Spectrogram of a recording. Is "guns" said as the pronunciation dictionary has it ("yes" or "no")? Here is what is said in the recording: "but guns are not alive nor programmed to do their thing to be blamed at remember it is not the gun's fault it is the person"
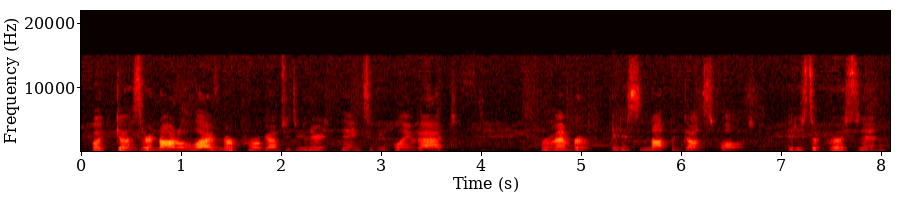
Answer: yes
